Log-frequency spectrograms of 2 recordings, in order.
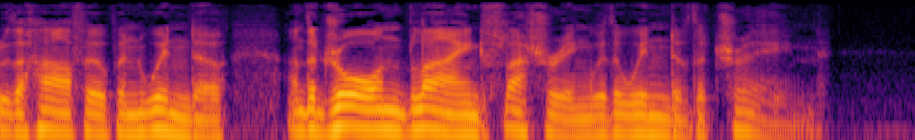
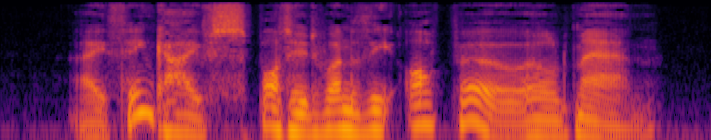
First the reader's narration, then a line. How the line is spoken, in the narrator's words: he said softly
